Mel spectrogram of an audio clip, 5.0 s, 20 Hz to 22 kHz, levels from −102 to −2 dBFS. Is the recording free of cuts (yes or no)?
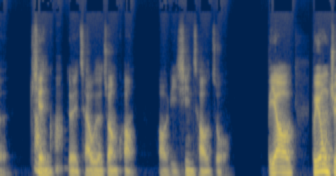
yes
